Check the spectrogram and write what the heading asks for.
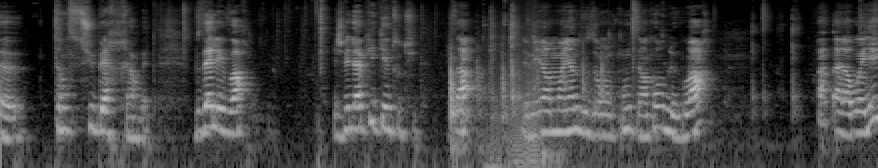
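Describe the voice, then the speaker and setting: A young woman chatting casually through a make-up tutorial, talking straight to her viewers from a room at her grandmother's house. She is apologetic and hesitant and fills her sentences with lots of "euh". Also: medium pitch. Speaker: beauty vlogger.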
